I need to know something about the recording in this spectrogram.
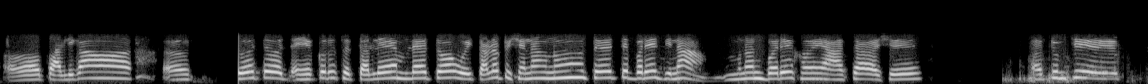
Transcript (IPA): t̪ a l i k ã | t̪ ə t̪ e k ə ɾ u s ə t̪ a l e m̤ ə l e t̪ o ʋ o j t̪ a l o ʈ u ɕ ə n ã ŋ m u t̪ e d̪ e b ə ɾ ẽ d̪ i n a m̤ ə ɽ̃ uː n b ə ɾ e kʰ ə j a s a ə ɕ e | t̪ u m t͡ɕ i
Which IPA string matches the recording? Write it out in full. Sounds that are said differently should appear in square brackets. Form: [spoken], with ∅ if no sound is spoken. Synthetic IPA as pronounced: t̪ a l i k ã | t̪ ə t̪ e k ə ɾ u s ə t̪ a l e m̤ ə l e t̪ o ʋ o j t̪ a l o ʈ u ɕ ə n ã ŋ [n] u t̪ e [t̪] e b ə ɾ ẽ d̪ i n a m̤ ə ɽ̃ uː n b ə ɾ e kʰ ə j a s a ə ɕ e | t̪ u m t͡ɕ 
